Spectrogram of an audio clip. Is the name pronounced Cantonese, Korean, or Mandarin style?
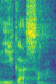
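Korean. The name is said with Korean pronunciation. "우리식으로 발음하면"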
